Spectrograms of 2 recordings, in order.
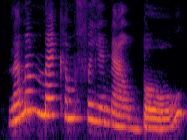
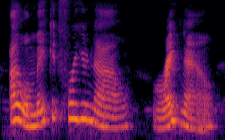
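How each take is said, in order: First: Higher, louder Bajan dialect; abrupt Barbados speech; Bajan accent. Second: Said in the usual way. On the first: Maid abruptly offering breakfast in Bajan dialect. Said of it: "this is Bajan dialect". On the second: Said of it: "In plain English".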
